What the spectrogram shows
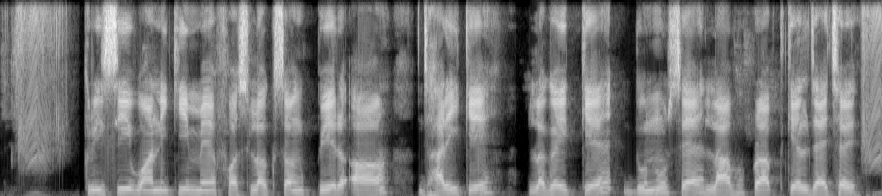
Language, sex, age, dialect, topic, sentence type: Maithili, male, 18-24, Eastern / Thethi, agriculture, statement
